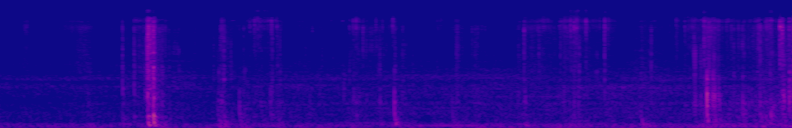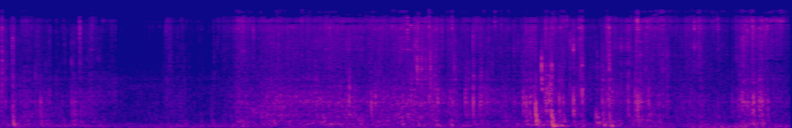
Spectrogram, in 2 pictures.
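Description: Tangled costume jewellery being handled and pulled apart: beads, faux pearls and chains clicking and jangling against each other, with rustling. A single sharp click comes about a second in, and the handling gets busier and louder from about eight seconds in.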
